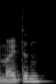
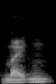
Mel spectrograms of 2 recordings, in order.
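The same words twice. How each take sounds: First: The middle T sound is clearly pronounced. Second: The middle T sound is dropped. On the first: "as opposed to" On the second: "don't use the letter T"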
